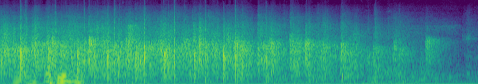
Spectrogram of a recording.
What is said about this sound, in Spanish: Un aplauso para el nuevo presidente del Consejo.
